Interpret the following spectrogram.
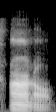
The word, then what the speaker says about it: colonel: M AJ do dot when you spell out kernel doesn't look like you would pronounce it kernel because there's no there's no R never never mind never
